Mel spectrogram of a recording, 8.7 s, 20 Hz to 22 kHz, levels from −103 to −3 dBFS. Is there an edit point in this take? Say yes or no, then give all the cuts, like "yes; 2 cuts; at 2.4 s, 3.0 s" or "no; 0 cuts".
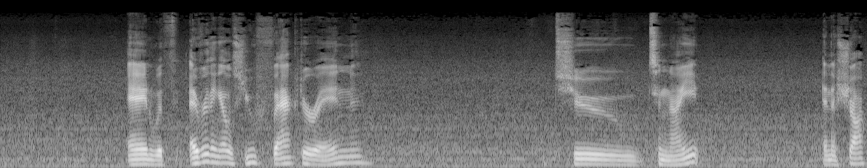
no; 0 cuts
